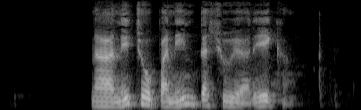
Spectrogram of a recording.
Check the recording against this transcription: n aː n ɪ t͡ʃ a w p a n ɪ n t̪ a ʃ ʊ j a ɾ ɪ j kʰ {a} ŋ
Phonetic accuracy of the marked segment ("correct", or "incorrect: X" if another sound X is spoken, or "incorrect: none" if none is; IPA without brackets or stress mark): correct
